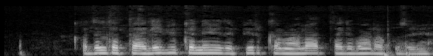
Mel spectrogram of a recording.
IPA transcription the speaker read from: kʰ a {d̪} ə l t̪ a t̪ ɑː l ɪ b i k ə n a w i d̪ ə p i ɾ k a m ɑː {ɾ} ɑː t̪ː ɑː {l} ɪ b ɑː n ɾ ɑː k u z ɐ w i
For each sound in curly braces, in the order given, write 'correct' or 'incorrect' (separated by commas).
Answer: correct, incorrect, correct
